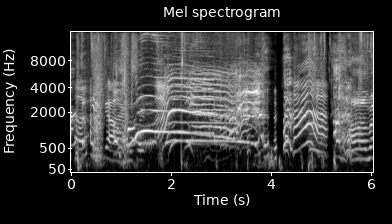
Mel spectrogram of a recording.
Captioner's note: all cheering; fan flapping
